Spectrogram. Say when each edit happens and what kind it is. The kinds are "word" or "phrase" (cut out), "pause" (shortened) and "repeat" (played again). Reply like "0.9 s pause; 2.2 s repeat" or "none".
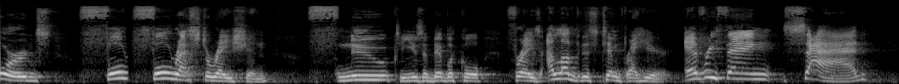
1.2 s word; 3.3 s word; 3.9 s word; 5.8 s word; 6.2 s phrase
